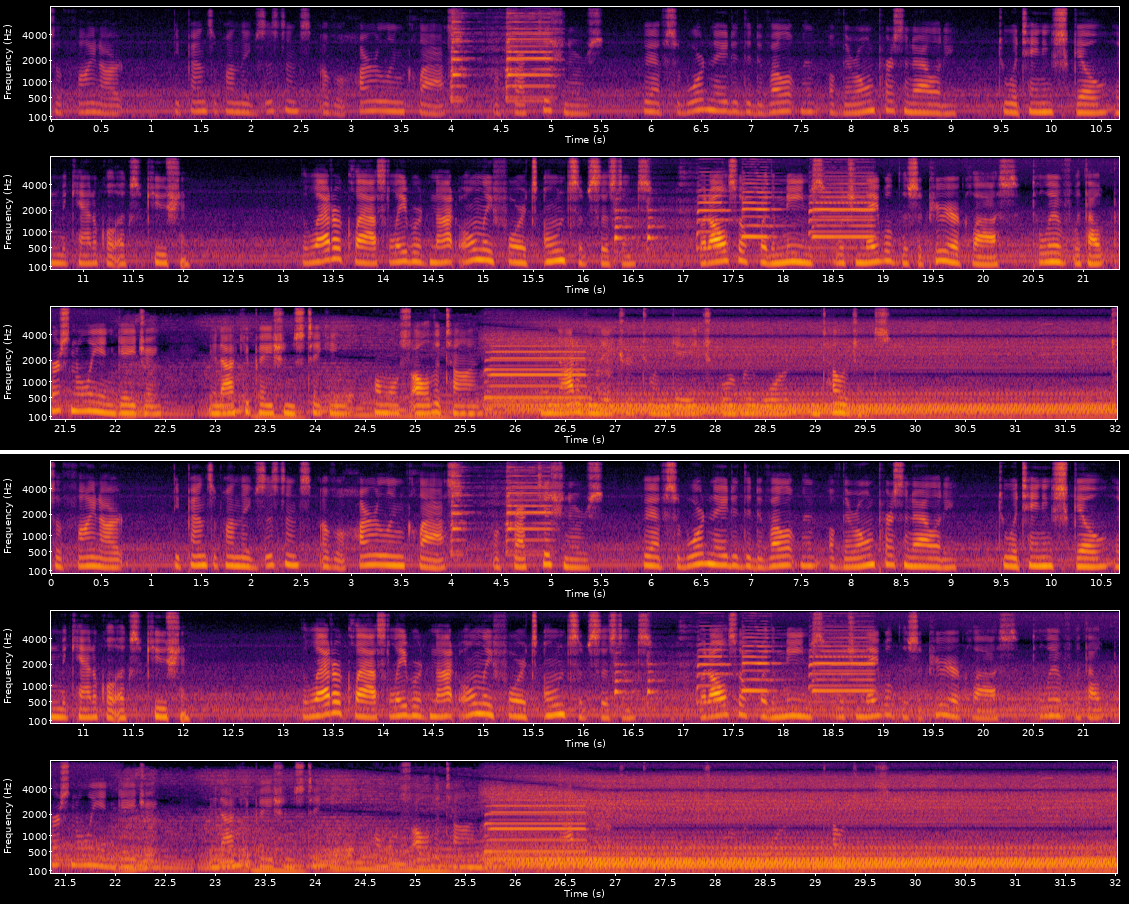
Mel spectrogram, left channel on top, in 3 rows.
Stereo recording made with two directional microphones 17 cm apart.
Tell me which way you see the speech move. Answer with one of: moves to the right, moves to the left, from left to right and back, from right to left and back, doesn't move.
moves to the left.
